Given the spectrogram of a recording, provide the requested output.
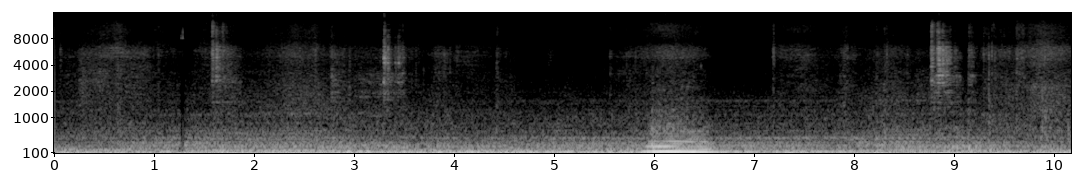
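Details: BMW E60 530d at 20–40 km/h turning left: low droning hum and vibration in the cabin swelling briefly; owner says everything checked seems OK.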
